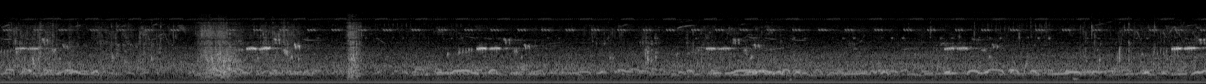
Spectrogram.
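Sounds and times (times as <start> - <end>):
insect chirping: 0.0 - 12.0
low wavering animal call: 4.3 - 12.0.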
